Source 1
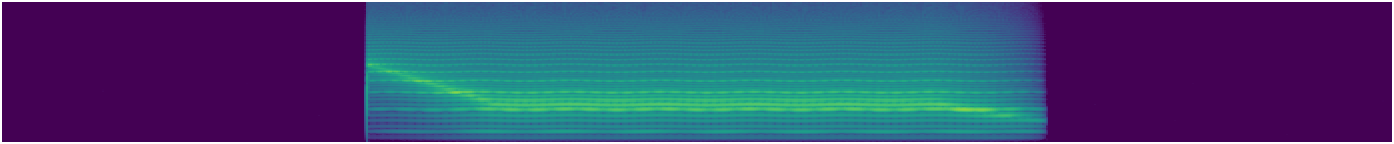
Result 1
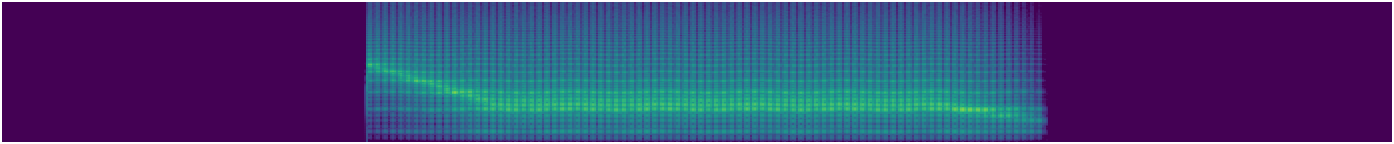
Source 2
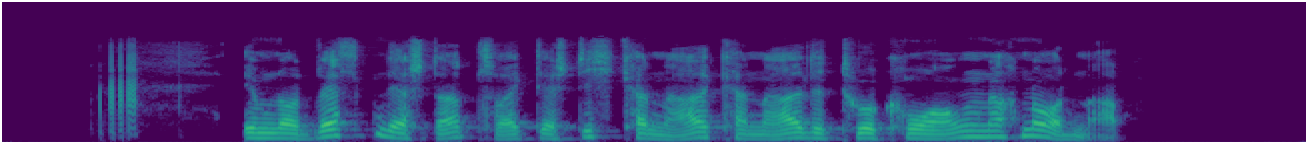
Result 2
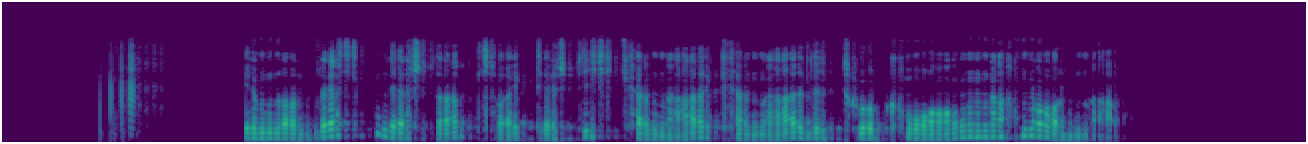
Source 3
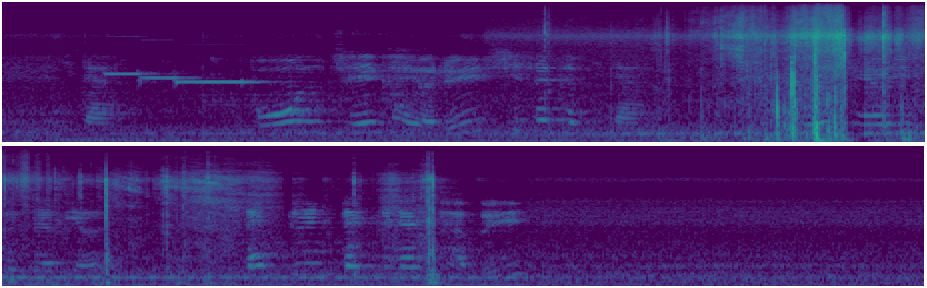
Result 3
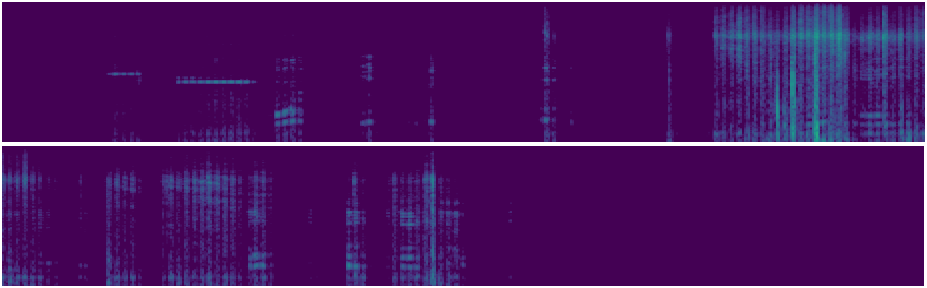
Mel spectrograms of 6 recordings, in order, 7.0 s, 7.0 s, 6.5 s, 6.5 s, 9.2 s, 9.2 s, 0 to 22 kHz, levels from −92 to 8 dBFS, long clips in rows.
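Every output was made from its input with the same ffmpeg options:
ffmpeg -i in.wav -af "agate=range=-36dB:threshold=-52dB:ratio=16:detection=peak,tremolo=f=26:d=1" out.wav

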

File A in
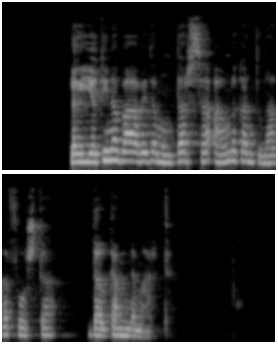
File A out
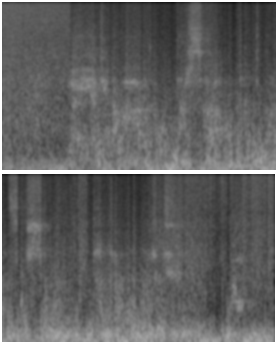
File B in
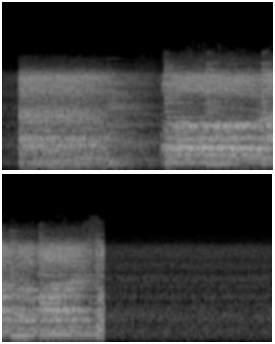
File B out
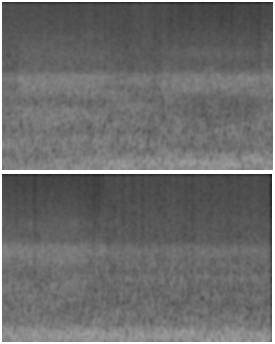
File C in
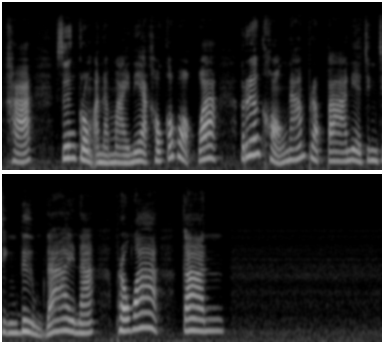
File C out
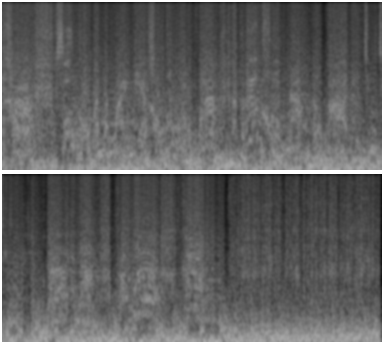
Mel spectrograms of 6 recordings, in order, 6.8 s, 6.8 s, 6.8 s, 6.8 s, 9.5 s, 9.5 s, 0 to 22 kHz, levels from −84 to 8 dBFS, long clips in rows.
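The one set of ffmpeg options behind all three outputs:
ffmpeg -i in.wav -filter_complex "[0:a]aeval=exprs='val(0)+0.5*0.0531*sgn(val(0))':channel_layout=same,afftfilt=real='re*lt(hypot(re,im),0.282)':imag='im*lt(hypot(re,im),0.282)':win_size=1024:overlap=0.75,asubboost=boost=7.5:cutoff=220,aeval=exprs='(tanh(25.1*val(0)+0.5)-tanh(0.5))/25.1':channel_layout=same,highshelf=frequency=8300:gain=3.5,afftfilt=real='hypot(re,im)*cos(2*PI*random(0))':imag='hypot(re,im)*sin(2*PI*random(1))':win_size=512:overlap=0.75,aeval=exprs='0.0841*sin(PI/2*3.16*val(0)/0.0841)':channel_layout=same,asplit=2[link_01][link_02];[link_02]aecho=0:1:125:0.2[link_03];[link_01][link_03]amix=inputs=2:normalize=0,volume=2.5dB" out.wav

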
